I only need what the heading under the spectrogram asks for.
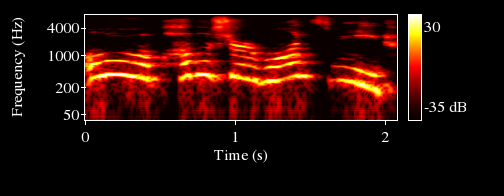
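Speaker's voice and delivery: starstruck gushing voice, high-pitched and slow. Warning authors against falling for publishers, imitating a starstruck author. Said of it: "Don't just get star-eyed".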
